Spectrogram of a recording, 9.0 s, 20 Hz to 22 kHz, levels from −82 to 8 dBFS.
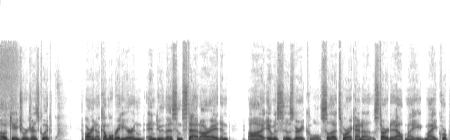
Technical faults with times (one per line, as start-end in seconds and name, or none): none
